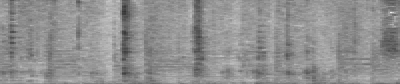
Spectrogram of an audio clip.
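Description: Irregular metal clicks and scraping as a threaded rod fitted with a nut and washer is pushed against the end of a sailboat's cutlass bearing and stern tube and catches there. The washer is too big to slide through.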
